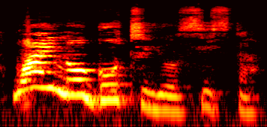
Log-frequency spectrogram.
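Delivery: usual speaking voice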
